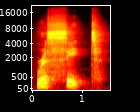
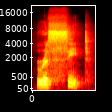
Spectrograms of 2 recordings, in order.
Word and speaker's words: receipt: receipt receipt There's no sound. The P is silent.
